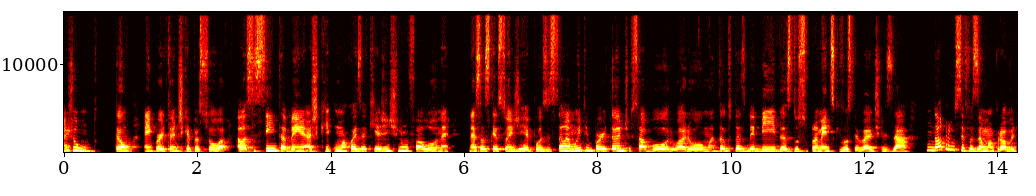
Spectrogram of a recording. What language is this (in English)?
Portuguese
